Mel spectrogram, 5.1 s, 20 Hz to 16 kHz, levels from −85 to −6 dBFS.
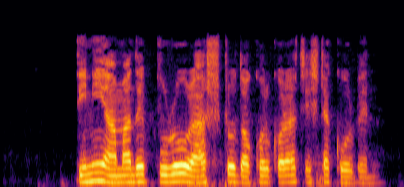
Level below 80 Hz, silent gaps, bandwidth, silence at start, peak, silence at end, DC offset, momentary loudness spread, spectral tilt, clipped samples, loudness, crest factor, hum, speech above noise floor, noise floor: -46 dBFS; none; 7.8 kHz; 0.95 s; -2 dBFS; 0.4 s; under 0.1%; 12 LU; -6 dB/octave; under 0.1%; -16 LUFS; 16 dB; none; 53 dB; -68 dBFS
